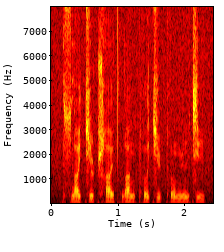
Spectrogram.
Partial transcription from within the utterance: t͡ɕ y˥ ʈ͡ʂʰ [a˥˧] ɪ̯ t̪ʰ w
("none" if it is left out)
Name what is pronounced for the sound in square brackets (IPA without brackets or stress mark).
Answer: a˥˧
